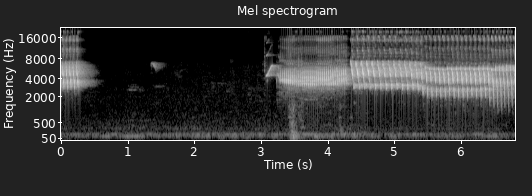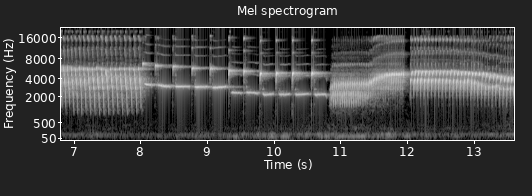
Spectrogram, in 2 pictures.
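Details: Canary singing after a pause. Long rolling trills move through several pitches, broken by short series of clipped repeated notes.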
